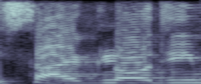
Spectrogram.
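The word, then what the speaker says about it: psychology: साइकोलॉजी में P starting में लगा हुआ है, पी की कोई साउंड नहीं आ रही है, इसलिए पी लेटर साइलेंट हो जाएगा।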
